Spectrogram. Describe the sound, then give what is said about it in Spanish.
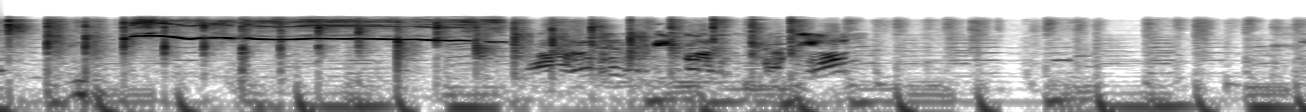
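A few people clap their hands in quick, uneven, loud bursts of applause for two guests, while voices chatter and exclaim over it. “No me resta más que agradecerles, mandarles un aplauso”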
